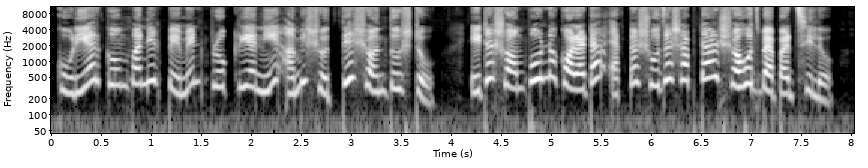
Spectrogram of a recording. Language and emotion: Bengali, happy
